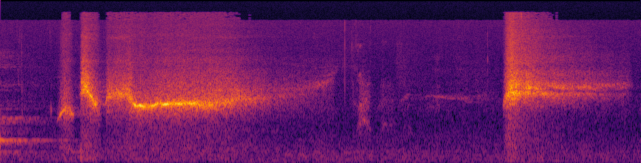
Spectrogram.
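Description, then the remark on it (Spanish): A soft, breathy human whistle, illustrating the gentle whistle after the fire in the biblical account of Elijah, holds a wavering tone for a couple of seconds, fades, then returns briefly in a second gentle whistle, quiet with no talking. “Un silbido, ¿qué dice? Tratemos de pensar un silbido.”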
